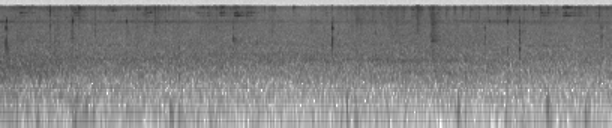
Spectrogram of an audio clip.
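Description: Irregular light knocks and sharp clicks over a steady rushing street noise, while moving along a paved city pavement.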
